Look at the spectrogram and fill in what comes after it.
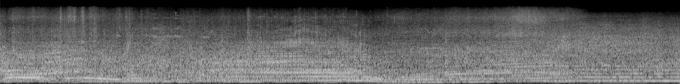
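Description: Several banger racing cars' engines running hard as they race round the oval towing caravans, their notes rising and falling as they rev and pass. One engine note drops away about four seconds in.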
